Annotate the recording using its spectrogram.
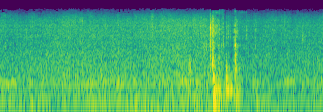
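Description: Steady room tone with a faint hiss, broken once, a little over halfway through, by a short sharp sound.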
